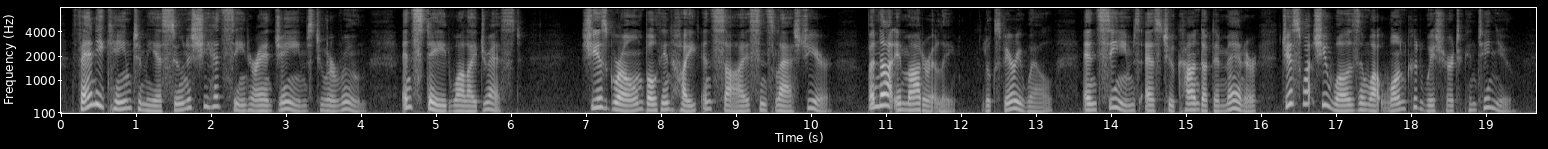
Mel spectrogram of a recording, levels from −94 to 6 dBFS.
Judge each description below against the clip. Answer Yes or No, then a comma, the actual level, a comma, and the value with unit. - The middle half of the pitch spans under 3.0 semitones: No, average, 5.1 semitones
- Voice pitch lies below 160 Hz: No, medium, 170 Hz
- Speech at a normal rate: Yes, average, 175 wpm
